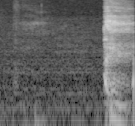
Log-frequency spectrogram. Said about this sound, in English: I'm so sorry for coughing.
